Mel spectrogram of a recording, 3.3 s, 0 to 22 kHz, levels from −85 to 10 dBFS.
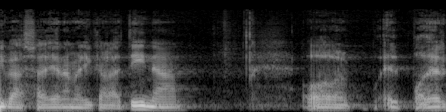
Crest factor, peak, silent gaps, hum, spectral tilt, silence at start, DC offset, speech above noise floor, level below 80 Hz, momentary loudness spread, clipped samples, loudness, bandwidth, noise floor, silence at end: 18 dB; -6 dBFS; none; none; -6 dB/octave; 0 s; under 0.1%; 23 dB; -58 dBFS; 22 LU; under 0.1%; -23 LUFS; 15 kHz; -44 dBFS; 0 s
